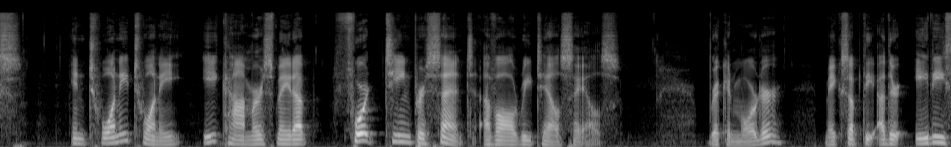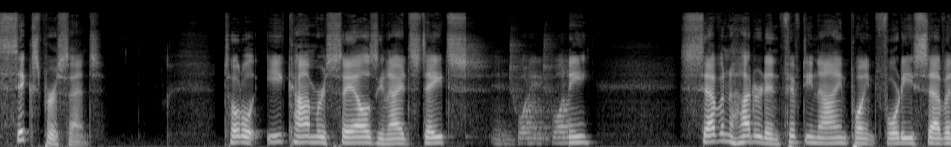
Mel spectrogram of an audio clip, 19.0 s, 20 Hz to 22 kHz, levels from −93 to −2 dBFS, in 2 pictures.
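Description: From 14.16 to 15.20 s the recording likely loses its close microphone and falls back on a distant one, a switch to a distant microphone. For that second the voice turns roomy and hollow all at once, thinner in the low end and roughly 10 dB quieter, while background room noise rises to sit only about 30 dB below the speech. The change in at 14.16 s and back out at 15.20 s is abrupt, with no fade either way.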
